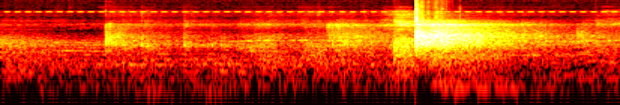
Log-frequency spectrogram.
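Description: Pool balls knocking on a pool table after a shot: a few light clicks and cushion knocks, then a much louder sharp knock with a short ringing tail a little under three seconds in.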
